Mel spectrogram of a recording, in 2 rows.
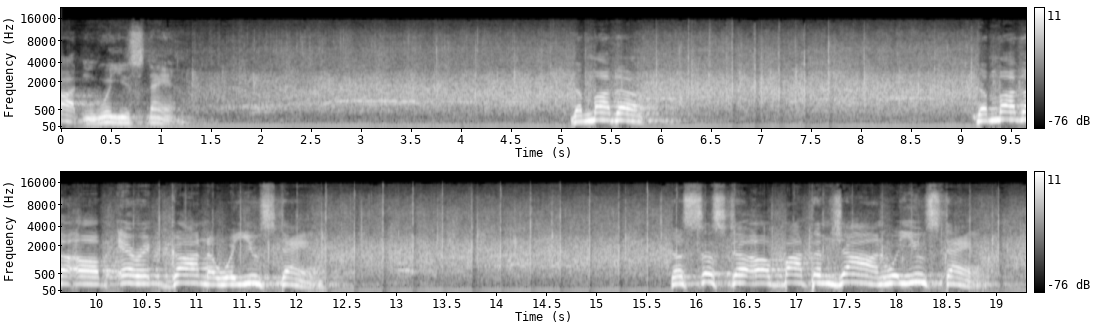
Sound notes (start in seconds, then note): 13.5 applause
